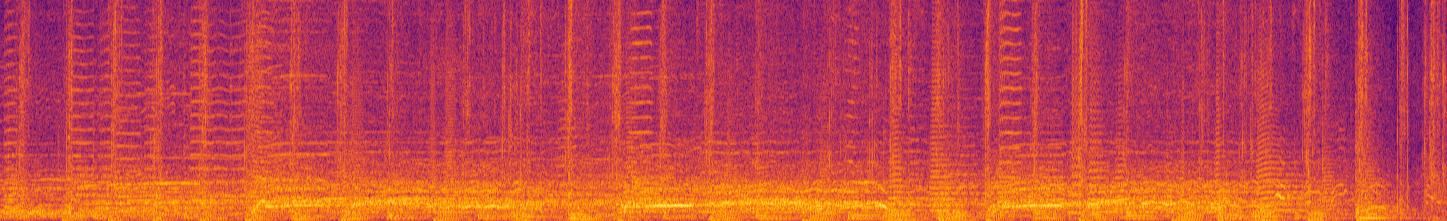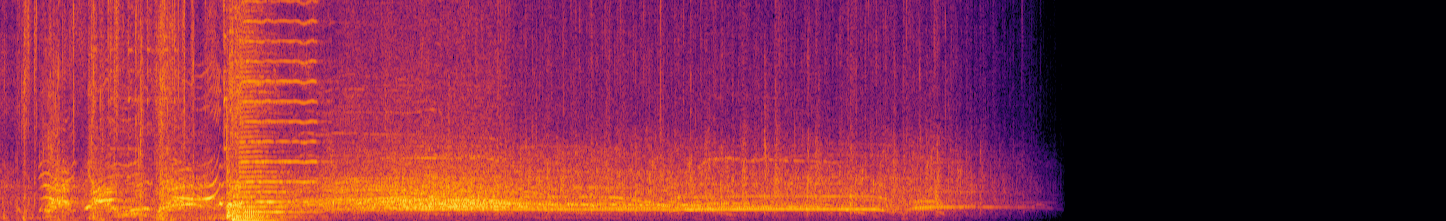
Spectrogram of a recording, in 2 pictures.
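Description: Theatre orchestra with brass playing an up-tempo jazz show number with sharp, quick percussive hits, building to a loud final hit about two-thirds of the way in. A held final note follows under audience cheering and applause, fading out to silence near the end.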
